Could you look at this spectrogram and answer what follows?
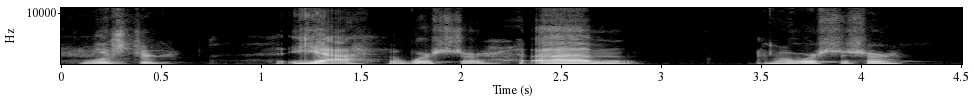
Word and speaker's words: Worcester: sister's house yeah yeah or any other British town like Lester or things that are just not pronounced the way that they're written Worcester yeah we're sure um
